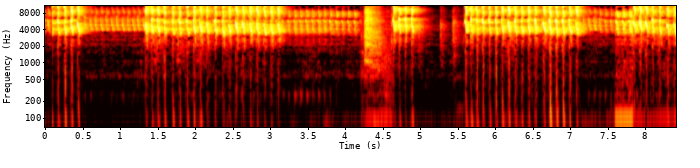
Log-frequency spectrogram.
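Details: Ashy tailorbird lure sound intended to get birds to respond: near-continuous fast high-pitched rattling trills in long bursts, broken by a short noisy sweep and a brief gap.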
